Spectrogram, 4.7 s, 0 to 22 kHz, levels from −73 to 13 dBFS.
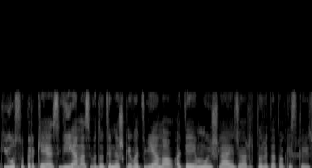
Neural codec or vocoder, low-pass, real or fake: codec, 16 kHz in and 24 kHz out, 2.2 kbps, FireRedTTS-2 codec; 9.9 kHz; fake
